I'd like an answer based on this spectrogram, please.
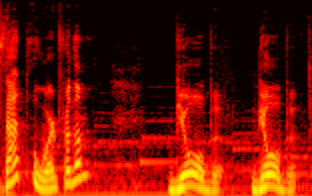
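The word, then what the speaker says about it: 屏風: God, if I saw these characters, I would never have guessed in a million years that it's pronounced Byobu.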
